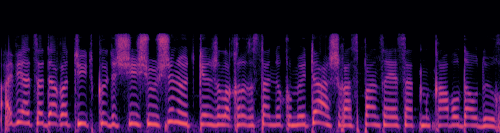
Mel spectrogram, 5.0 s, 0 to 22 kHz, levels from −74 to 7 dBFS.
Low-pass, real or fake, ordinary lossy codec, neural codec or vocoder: none; real; none; none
